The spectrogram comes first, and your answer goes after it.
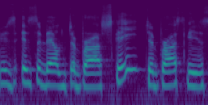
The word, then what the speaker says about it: Dabrowski: for the record please my name is Isabelle de Broski de Broski is spelled Diaz and Donald a BS in Boston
